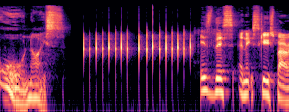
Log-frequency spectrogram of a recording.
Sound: lid clicking

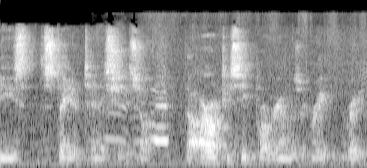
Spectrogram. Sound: cadets shouting instructions in background

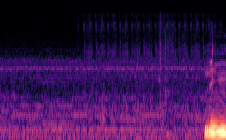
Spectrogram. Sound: shutter clicks

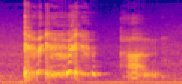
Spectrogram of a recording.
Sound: coughing

